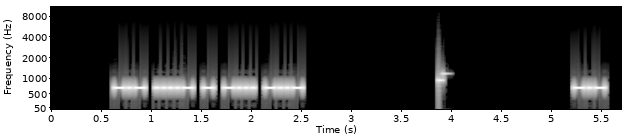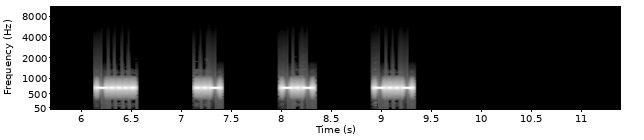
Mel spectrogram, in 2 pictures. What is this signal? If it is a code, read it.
Morse code, heard as a keyed tone, about 36 wpm, spaced as for 18 wpm, 700 Hz. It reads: K4TBX K6UKX
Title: USA Call Signs - 5 Characters - 6x Character Spacing - 35wpm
